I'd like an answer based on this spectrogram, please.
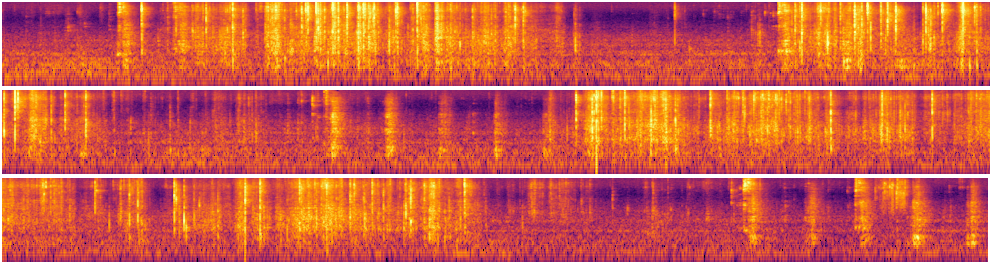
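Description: Foil-lined snack pouch crinkling as it is handled, in four bursts a few seconds long with quieter gaps between.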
